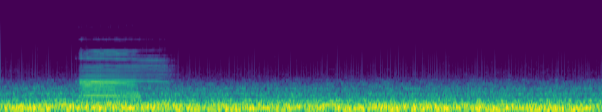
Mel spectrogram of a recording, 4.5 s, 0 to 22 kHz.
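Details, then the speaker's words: 2014 Chevrolet Impala at about 73 mph after a right rear hub bearing and new tires were fitted: smooth low road rumble with no hum or shake; the shake noise is attributed to the old tire. "Even when I put them hub bearings on, I was still hearing that noise. It wasn't as loud, but I was still hearing it. But like now, I don't hear it at all. I just hear the road."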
